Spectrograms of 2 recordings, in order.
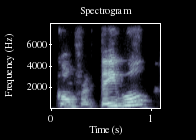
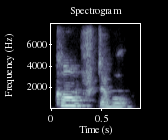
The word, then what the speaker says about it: comfortable: okay um and also the word comfortable Joanne at the end you said comfort table this is Como we say comfortable okay this is the correct one um well for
